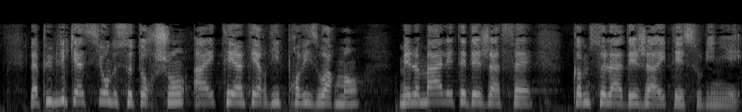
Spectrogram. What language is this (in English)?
French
